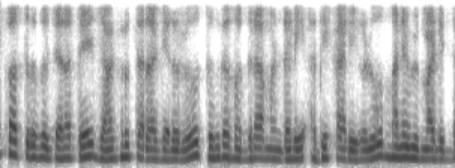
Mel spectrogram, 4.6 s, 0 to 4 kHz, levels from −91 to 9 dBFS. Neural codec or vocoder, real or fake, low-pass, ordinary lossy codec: codec, 44.1 kHz, 2.6 kbps, DAC; fake; 3.6 kHz; none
